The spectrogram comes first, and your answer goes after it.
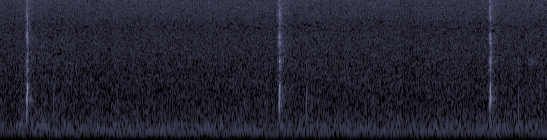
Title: more hiccups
